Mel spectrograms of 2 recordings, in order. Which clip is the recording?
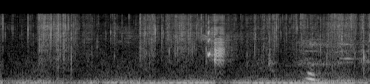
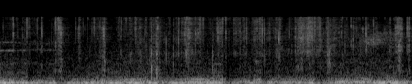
first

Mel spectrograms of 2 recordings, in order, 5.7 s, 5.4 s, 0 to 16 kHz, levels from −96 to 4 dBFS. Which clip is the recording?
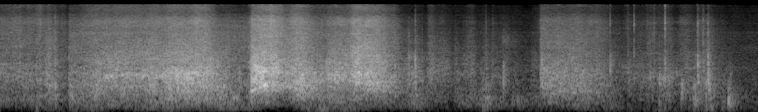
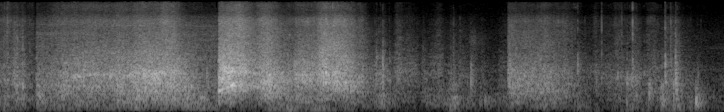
second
